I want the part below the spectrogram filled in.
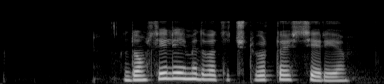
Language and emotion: Russian, neutral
